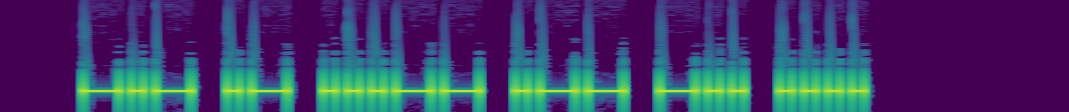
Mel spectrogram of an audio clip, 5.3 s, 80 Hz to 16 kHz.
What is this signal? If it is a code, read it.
Morse code, heard as a keyed tone, about 20 wpm, 700 Hz. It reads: KA3WDH
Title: USA Call Signs 20wpm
